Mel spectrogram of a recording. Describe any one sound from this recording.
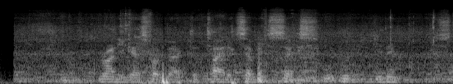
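A man speaks calmly into microphones close by.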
